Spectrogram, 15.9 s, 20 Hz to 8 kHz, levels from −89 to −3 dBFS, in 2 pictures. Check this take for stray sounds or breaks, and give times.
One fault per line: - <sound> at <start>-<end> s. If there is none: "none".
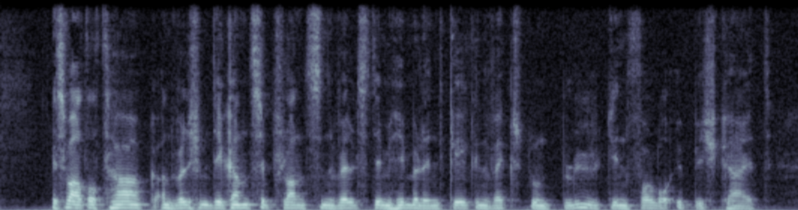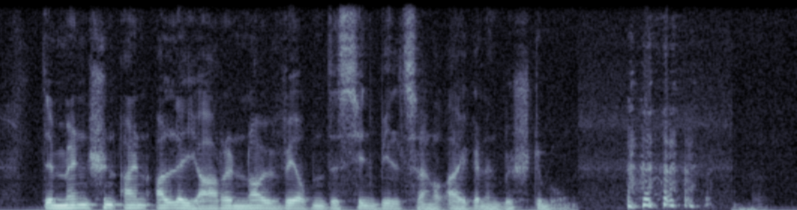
- laugh at 14.2-15.1 s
